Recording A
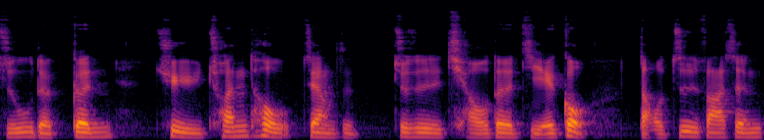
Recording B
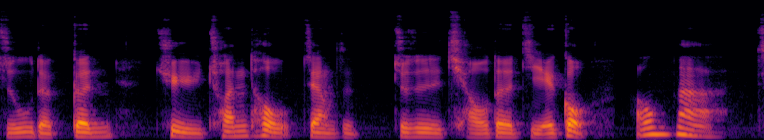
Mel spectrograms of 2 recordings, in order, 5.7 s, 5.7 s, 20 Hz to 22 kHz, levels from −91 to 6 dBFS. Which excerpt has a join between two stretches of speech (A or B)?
B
